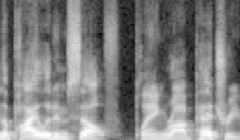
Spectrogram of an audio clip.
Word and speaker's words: Petrie: He starred in the pilot himself, playing Rob Petrie, pronounced Pete Ree, and filmed it as a single-camera show in New York with no live audience.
